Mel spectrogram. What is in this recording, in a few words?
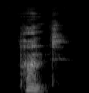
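"punt", Australian English; pronunciations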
